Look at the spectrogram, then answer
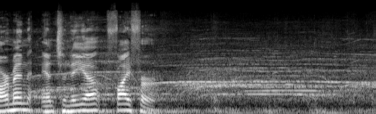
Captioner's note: audience cheers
